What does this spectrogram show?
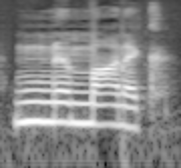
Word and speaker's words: mnemonic: my brain is melting m is for mnemonic mnemonic is your head exploding off of your neck yet because mine is starting to but now mr m can't remember why m is for mnemonic well a mnemonic handy dandy glossary in the back tells us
